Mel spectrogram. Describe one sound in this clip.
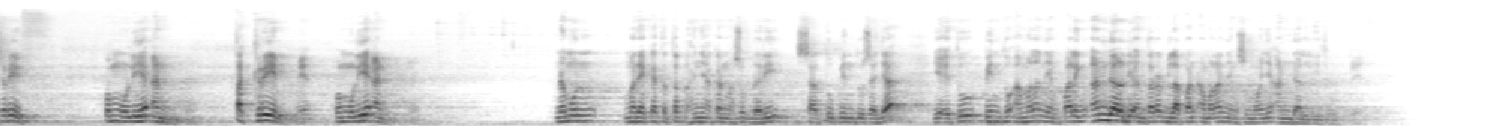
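A man speaks with animation into a microphone in a softly echoing room.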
